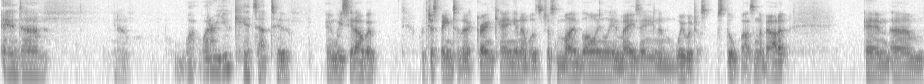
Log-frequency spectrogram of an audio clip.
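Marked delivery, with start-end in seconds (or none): 2.8-4.4 soft, put-on American drawl accent. Retelling what the lady serving them in a diner said, imitating a drawl accent. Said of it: "she had a fantastic like drawl accent".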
